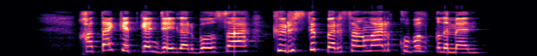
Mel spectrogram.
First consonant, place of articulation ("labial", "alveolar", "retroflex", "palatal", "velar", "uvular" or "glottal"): uvular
